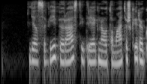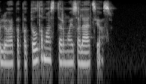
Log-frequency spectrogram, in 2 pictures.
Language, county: Lithuanian, Kaunas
